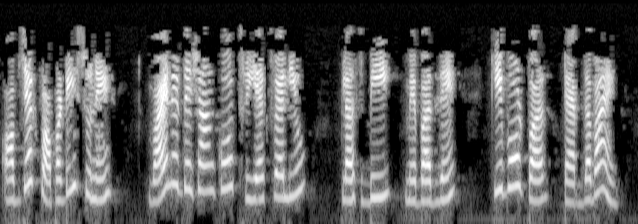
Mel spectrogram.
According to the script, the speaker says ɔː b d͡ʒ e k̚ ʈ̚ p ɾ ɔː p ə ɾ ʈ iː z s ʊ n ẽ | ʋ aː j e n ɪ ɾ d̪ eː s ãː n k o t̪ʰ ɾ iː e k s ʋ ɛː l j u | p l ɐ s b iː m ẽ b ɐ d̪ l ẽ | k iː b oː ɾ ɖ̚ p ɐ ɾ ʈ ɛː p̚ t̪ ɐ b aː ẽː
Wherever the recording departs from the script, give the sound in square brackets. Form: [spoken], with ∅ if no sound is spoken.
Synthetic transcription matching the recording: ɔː b d͡ʒ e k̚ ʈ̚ p ɾ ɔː p ə ɾ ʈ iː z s ʊ n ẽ | ʋ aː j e n ɪ ɾ d̪ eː [ʃ] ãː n k o t̪ʰ ɾ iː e k s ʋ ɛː l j u | p l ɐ s b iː m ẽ b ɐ d̪ l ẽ | k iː b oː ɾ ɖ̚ p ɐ ɾ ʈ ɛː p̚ [d̪] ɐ b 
